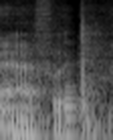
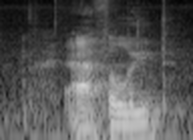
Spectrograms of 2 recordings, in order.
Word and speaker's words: athlete: of geordi colada show they're only two syllables an athlete athlete uh my boy uh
